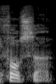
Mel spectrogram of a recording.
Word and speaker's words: Foster's: Fossa. – That's how you say it. That's the official pronunciation.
